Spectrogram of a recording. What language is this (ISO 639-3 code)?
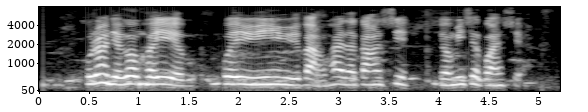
zho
